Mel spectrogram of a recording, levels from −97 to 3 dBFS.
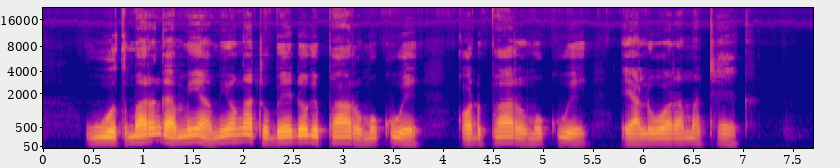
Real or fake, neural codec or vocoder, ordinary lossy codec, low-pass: real; none; none; none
